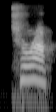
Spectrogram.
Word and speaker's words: truck: Truck. Kebetulan ada CK. C-nya bunyinya sama dengan K.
